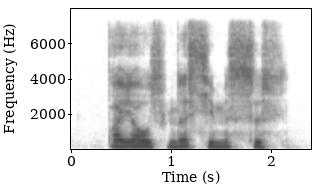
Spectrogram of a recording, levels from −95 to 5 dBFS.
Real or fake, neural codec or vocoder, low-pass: fake; codec, 16 kHz, 4 kbps, FunCodec, trained on Chinese and English, 50 frames a second; 7.2 kHz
